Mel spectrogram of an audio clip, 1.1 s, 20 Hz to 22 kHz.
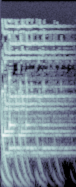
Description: Free_Trigger_Free_Sound.mp3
